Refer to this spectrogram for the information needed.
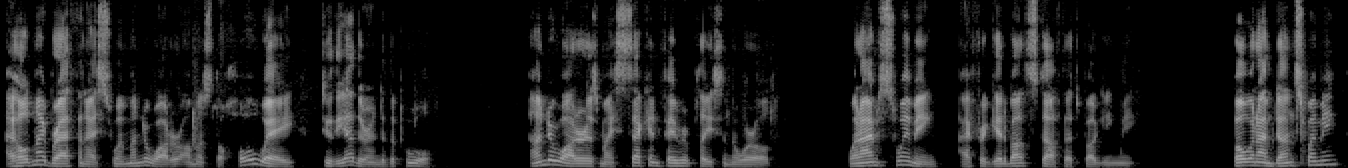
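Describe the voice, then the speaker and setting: A man narrates a children's story from a book. His voice sits at a middle pitch. He delivers the text in short, simple phrases as a storyteller. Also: big pitch swings, a little fast. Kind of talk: scripted narration, reading a children's story aloud.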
